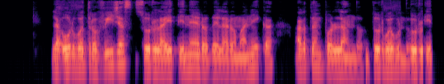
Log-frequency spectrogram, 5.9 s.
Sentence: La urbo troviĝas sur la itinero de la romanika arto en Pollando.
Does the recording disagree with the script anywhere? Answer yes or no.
yes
